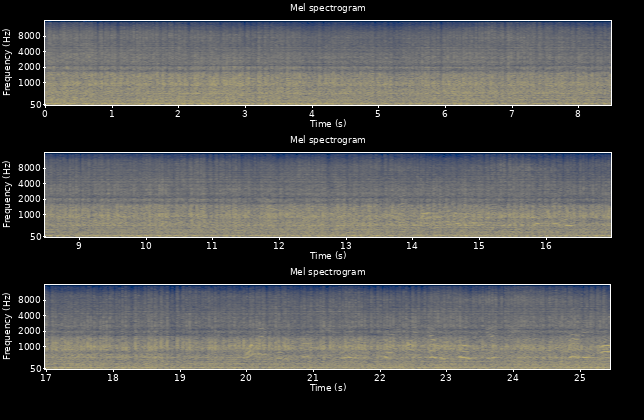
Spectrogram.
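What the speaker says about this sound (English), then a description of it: "These are the nitro race cars. Very fast, very noisy." Nitro race car engines idle in a pit area, a steady, loud, low rumble running continuously throughout with voices talking in the background.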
